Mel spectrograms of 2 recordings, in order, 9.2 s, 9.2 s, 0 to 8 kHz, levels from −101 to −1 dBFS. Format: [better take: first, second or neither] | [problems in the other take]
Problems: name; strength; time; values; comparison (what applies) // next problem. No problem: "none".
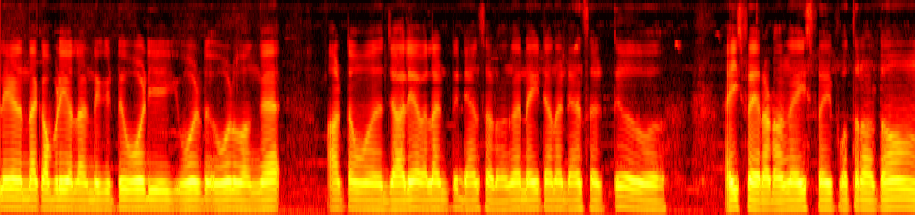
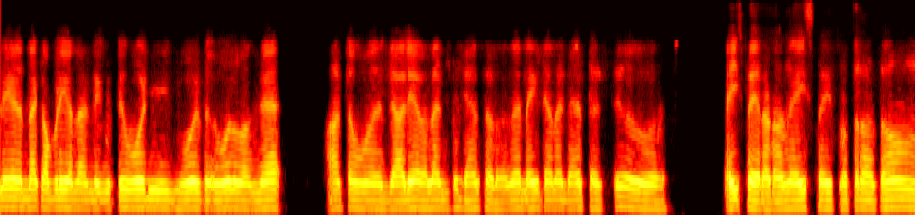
first | noise reduction (neural mask model Resemble Enhance denoiser)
